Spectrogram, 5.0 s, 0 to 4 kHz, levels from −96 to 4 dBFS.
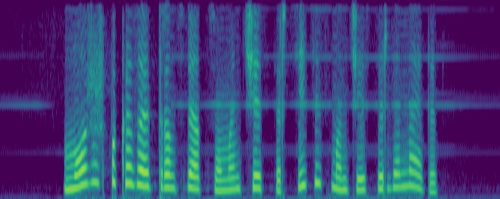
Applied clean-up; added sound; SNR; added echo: neural separator model SepFormer WHAMR!.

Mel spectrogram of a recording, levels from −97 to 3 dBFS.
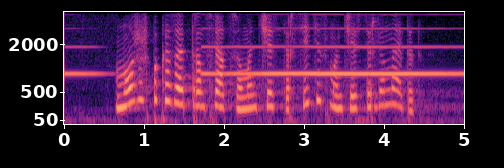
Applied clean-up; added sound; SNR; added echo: none; Wind instrument, woodwind instrument; 2 dB; reverberation time 2.2 s.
